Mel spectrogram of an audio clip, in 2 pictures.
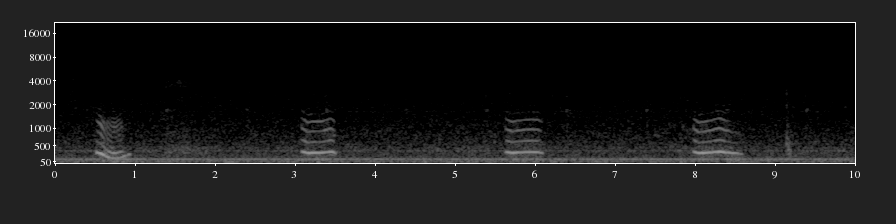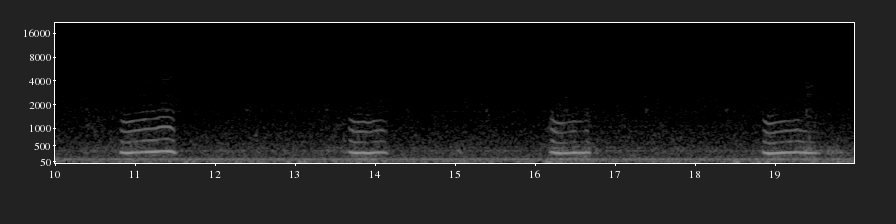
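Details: Yaju, a sleeping seven-year-four-month-old Exotic Shorthair cat, snores with a whistling 'puu-puu' note. Eight short, tonal, slightly rising snores come about every two and a half seconds in a quiet room.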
